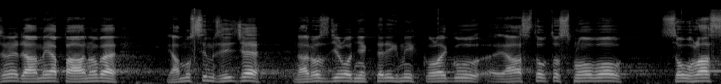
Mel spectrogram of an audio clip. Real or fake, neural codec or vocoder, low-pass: real; none; 14.4 kHz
